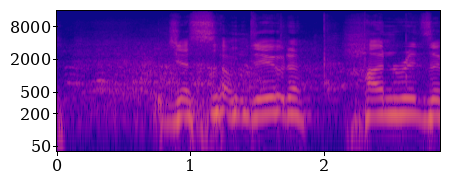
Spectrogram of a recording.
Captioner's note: audience laughing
